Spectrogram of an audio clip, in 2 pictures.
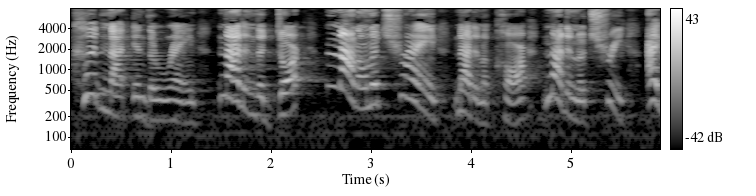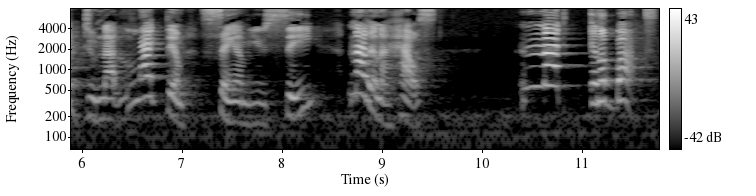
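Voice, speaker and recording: Grumpy rhyming refuser read by a woman: emphatic, slow, swooping pitch, clear room noise. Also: very animated, pushed and bright, exaggerated voice. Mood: grumpy refusing. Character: stubborn, grumpy creature refusing food. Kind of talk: rhyming picture-book read-aloud. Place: public library children's book corner.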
